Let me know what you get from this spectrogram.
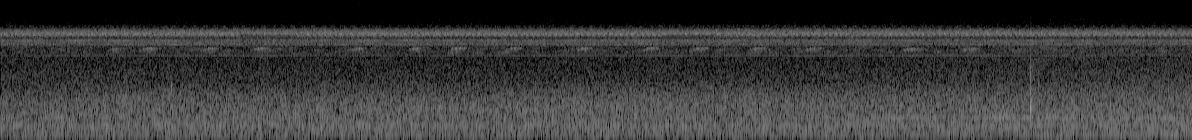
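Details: Garden crickets calling on a September evening, a continuous high-pitched ringing trill joined by a second, slightly lower caller giving short pulsed chirps about every half second, plus one sharp click near the end.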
